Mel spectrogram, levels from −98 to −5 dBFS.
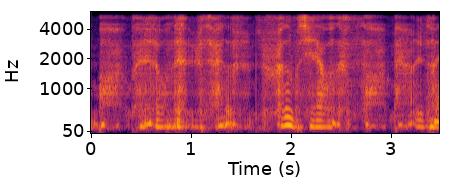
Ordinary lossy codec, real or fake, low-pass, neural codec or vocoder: none; fake; 5.4 kHz; autoencoder, 44.1 kHz, a latent of 192 numbers a frame, MeloTTS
